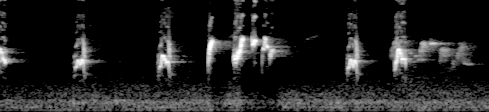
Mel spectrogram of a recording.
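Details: Red-whiskered bulbul singing easily and clearly: separate rich chirps, then a quick bubbling phrase of several notes and a trailing slurred whistle, against a faint low background hum.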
